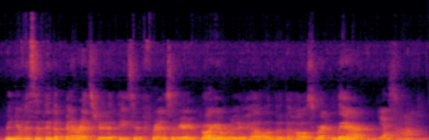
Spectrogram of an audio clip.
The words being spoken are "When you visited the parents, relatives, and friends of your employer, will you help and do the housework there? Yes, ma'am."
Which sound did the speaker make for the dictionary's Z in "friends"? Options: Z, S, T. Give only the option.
S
